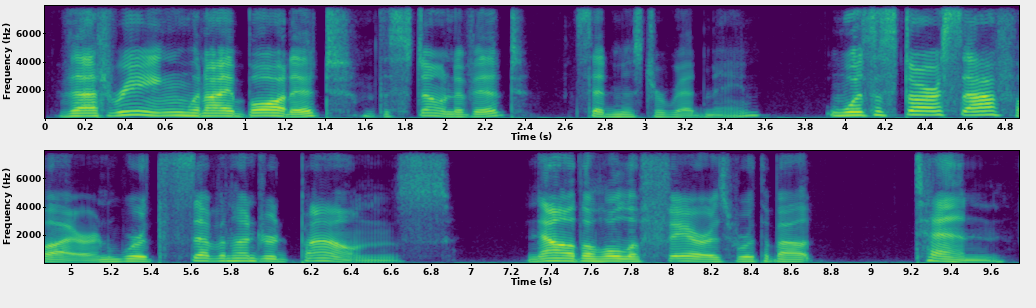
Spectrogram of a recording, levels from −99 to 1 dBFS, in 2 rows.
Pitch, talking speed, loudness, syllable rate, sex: 175 Hz, 180 wpm, -18 LUFS, 4.8 syllables/s, female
